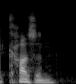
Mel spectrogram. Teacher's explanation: pronounce the second vowel sound with a schwa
